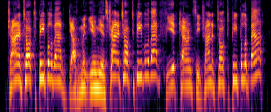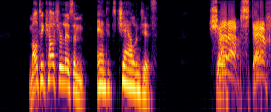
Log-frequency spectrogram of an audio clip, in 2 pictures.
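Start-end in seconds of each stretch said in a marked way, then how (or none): 9.6-10.9 angry yell, rough and creaky. Doing an impression of boomers reacting to philosophy talk: imitating boomers yelling shut up. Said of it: "that was being yelled at them".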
